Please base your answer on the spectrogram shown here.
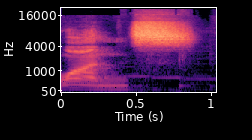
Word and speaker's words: once: Et ça prononcer comme once. Once. Jusqu'à maintenant, ou pas clair. Let me help you. Bon m'aider. Once. Les gens sont W qui devant. Once. OK? Once. Ils prononcent comme once.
